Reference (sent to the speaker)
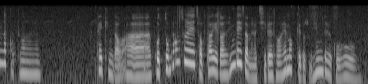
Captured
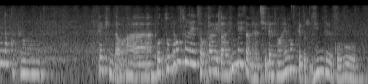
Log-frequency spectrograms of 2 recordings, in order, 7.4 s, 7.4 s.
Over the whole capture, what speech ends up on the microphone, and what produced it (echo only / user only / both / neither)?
echo only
